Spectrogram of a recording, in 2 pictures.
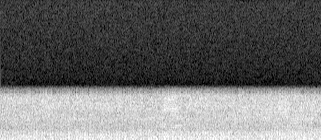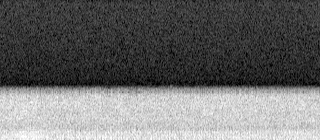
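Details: Honey bee swarm being hived from a crape myrtle tree in South Pasadena, queen inside, stragglers filing into the new hive entrance and fanning wings to signal home; a steady, dense, low droning hum runs throughout without breaks.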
